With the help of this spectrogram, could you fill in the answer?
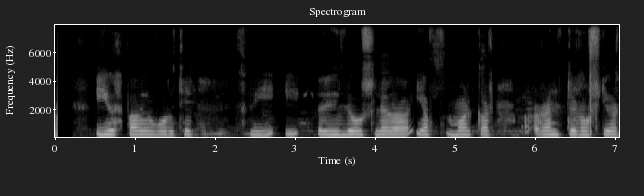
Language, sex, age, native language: Icelandic, male, 18-19, Icelandic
